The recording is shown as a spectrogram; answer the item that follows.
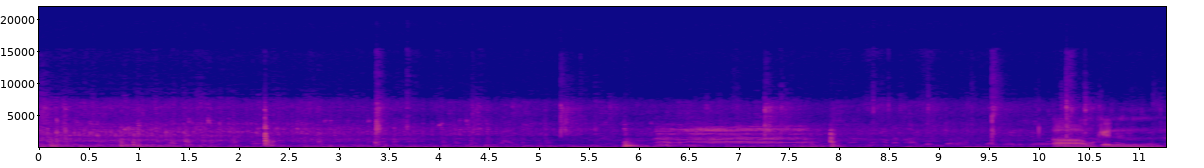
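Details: Cattle gathered for a training session in preparation for an upcoming event. A drawn-out harmonic moo swells in mid-clip and a second, shorter low moo follows near the end, over steady crowd chatter and passing vehicle noise.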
